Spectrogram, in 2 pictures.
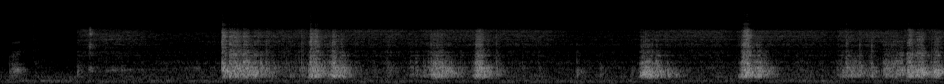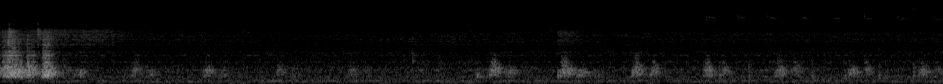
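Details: Handheld Doppler over the left posterior tibial artery of an adult male during ankle-brachial index measurement, which was 1 (normal): rhythmic whooshing arterial pulse sounds; normal Doppler arterial pulse.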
